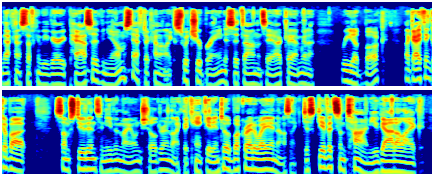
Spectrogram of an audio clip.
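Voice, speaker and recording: A man's voice: lowish voice, dry recording, clean studio sound. A man co-hosting a podcast, chatting casually and laughing as he rambles through his thoughts. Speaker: podcast co-host. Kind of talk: casual chat. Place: home basement.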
